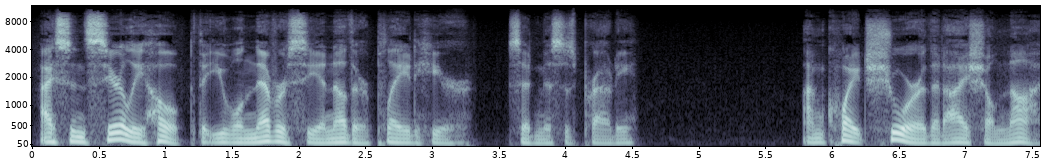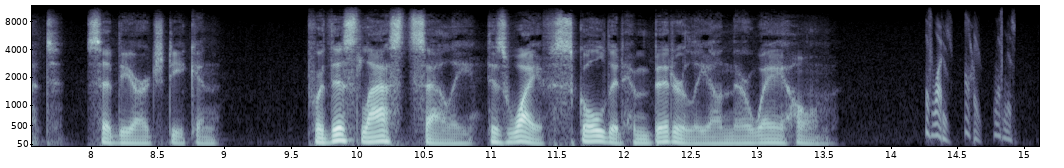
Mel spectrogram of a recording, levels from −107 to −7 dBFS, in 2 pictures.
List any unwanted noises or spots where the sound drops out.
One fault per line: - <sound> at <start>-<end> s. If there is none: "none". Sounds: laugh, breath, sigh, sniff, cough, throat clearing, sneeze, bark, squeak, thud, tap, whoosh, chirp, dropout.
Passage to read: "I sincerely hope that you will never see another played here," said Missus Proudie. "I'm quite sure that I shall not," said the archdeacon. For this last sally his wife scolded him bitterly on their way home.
- chirp at 14.3-15.0 s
